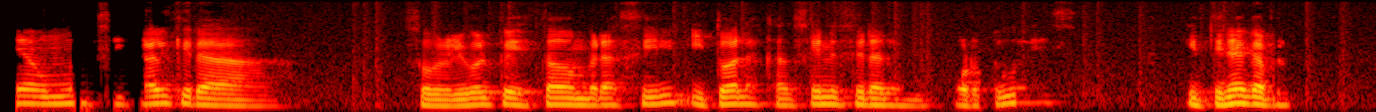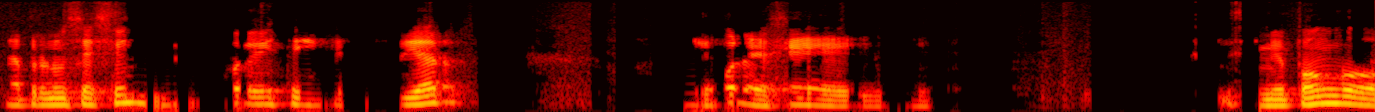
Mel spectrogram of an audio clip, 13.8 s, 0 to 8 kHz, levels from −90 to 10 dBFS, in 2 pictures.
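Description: Speech recorded through a call's microphone chain, band-limited with nothing above 8 kHz, shows repeated level collapses typical of an echo canceller under load. The talker's voice dips at 0.0 to 0.76 s, 7.5 to 9.18 s, 10.26 to 11.53 s, 12.8 to 13.26 s and 13.64 to 13.75 s, most deeply by about 40 dB, with the last event only about 10 dB. This is likely speech suppressed in double talk: with both ends active, the canceller cannot tell local speech from loudspeaker echo and attenuates the whole microphone signal. The longest affected stretch, around 7.5 to 9.2 s, loses well over a second of speech. Between those events, the background gated by the echo canceller is heard as the room tone disappearing at 9.46 to 9.98 s, about 37 dB down, and at 11.81 to 12.52 s, about 40 dB down. Each dip lasts a few hundred milliseconds and then recovers, the pattern of a suppressor clamping the microphone while far-end audio plays and releasing when it stops. 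Within the second gap, at 12.29 to 12.34 s, a faint scrap of the other side's voice leaking through can be heard, roughly 40 dB below the talker. At that level it is a brief residual burst rather than a clear second voice, consistent with echo the canceller did not fully remove.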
